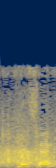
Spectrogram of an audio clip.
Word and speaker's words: Dessay: Est-ce que je le prononce bien? On dit Dessay ou Dessay? Dessay.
